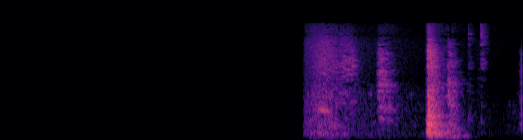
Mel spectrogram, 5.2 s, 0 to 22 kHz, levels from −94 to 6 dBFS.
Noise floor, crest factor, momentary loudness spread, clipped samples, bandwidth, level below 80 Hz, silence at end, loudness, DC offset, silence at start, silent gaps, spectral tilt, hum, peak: -61 dBFS; 30 dB; 22 LU; under 0.1%; 11.5 kHz; -78 dBFS; 0.35 s; -40 LUFS; under 0.1%; 3.05 s; none; -3.5 dB/octave; none; -14 dBFS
